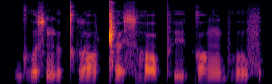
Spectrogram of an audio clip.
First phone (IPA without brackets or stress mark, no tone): ɡʱ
